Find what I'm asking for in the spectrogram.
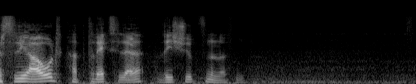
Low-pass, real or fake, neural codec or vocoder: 9.9 kHz; fake; codec, 16 kHz in and 24 kHz out, 0.6 kbps, FocalCodec, streaming, 4096 codes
